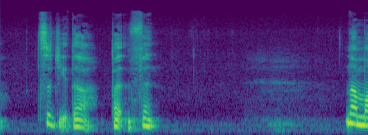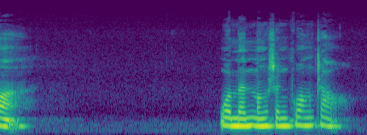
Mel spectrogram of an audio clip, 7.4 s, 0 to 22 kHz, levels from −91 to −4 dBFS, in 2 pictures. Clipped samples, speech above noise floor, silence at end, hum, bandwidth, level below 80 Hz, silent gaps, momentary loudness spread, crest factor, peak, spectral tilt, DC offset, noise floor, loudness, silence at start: under 0.1%; 43 dB; 0.25 s; none; 14 kHz; -68 dBFS; none; 14 LU; 18 dB; -4 dBFS; -5.5 dB/octave; under 0.1%; -62 dBFS; -20 LUFS; 0 s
